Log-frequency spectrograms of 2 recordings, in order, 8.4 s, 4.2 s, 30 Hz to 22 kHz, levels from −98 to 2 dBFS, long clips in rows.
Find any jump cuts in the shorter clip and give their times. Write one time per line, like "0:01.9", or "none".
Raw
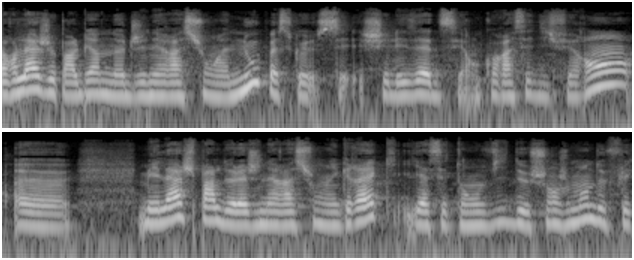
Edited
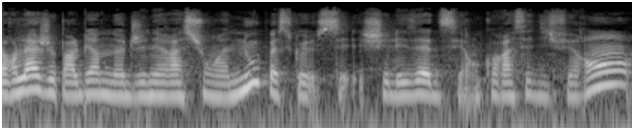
none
